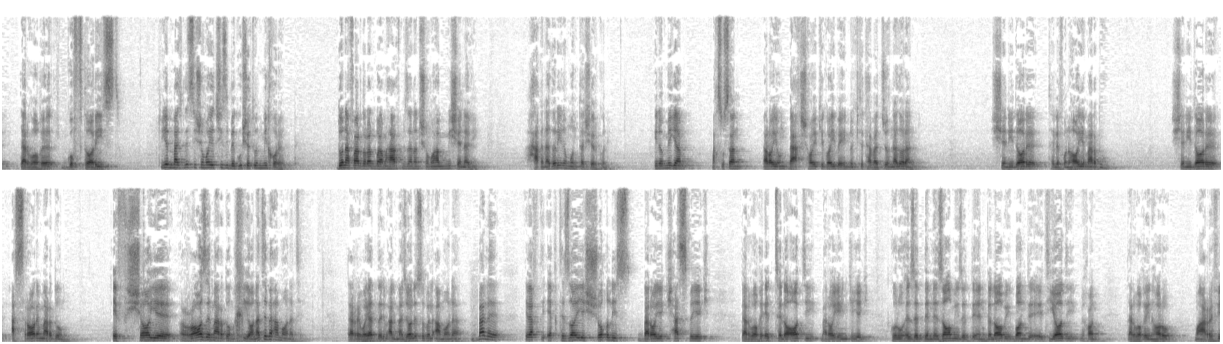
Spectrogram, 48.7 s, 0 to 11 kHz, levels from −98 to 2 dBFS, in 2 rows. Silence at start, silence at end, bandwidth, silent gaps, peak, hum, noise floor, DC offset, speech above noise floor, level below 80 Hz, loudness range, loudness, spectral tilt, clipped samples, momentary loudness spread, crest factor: 0 s; 0 s; 10.5 kHz; none; -8 dBFS; none; -63 dBFS; under 0.1%; 37 dB; -62 dBFS; 6 LU; -26 LUFS; -5 dB/octave; under 0.1%; 13 LU; 20 dB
